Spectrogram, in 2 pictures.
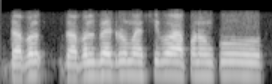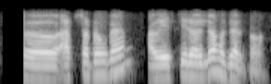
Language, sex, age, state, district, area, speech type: Odia, male, 30-45, Odisha, Sambalpur, rural, conversation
